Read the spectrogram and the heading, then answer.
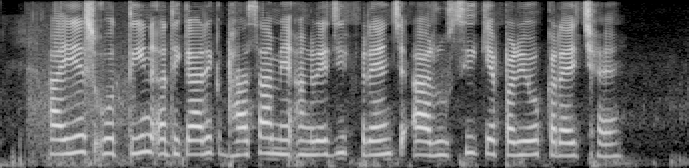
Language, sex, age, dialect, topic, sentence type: Magahi, female, 25-30, Western, banking, statement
